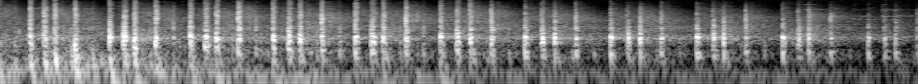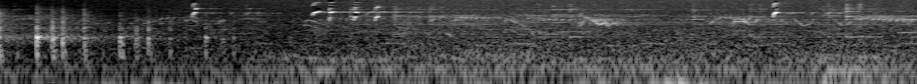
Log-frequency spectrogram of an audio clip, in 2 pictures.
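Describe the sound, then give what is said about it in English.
Horse hooves galloping past as a radio drama sound effect for a rider's horse: fast, steady hoofbeats that weaken after about five seconds, giving way to faint bird chirps. “In the moment that followed, the goblin rider passed by Ichabod's body like a whirlwind.”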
